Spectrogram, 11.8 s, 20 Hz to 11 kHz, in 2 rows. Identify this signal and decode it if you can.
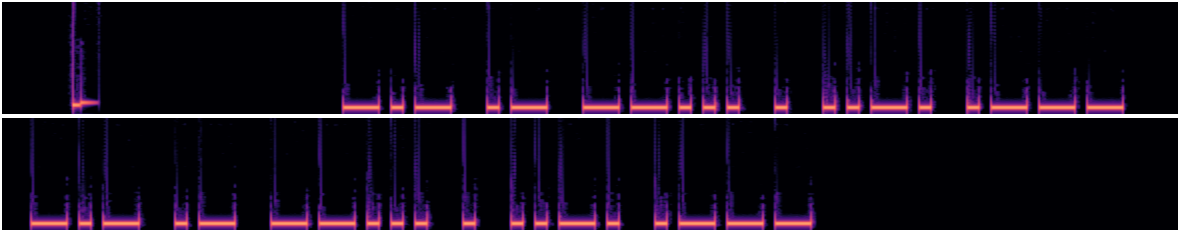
Morse code, heard as a keyed tone, about 20 wpm, 700 Hz. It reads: KA7EFJ KA7EFJ
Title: USA Call Signs Repeated 2x 20wpm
